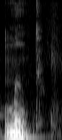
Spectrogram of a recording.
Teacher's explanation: Aqui o N não é falado, ele só está nasalizando o A. Ele faz parte, esse N aqui, de um dígrafo. · Esse N aqui não tem um som próprio.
